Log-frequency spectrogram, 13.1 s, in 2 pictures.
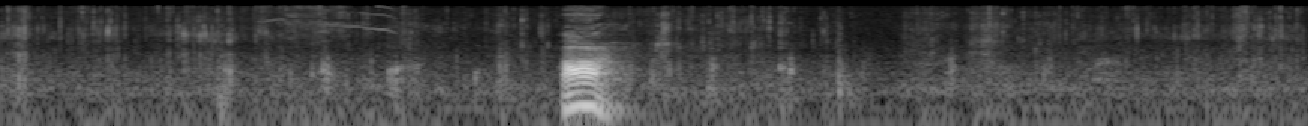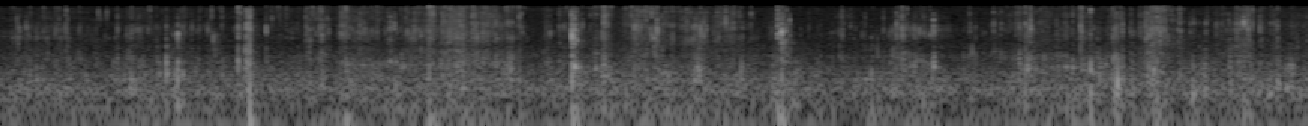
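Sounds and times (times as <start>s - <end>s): chewing and gnawing meat: 0.0s - 13.0s.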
